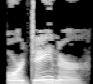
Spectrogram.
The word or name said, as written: ordainer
